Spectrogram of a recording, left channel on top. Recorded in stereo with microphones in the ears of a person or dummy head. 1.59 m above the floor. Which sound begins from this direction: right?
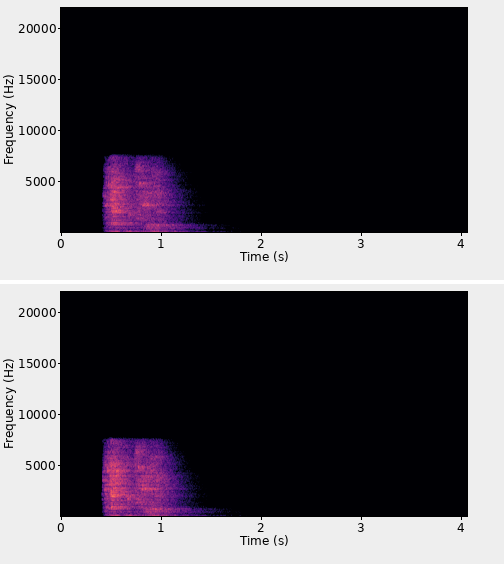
A splash, at 0.4 s.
